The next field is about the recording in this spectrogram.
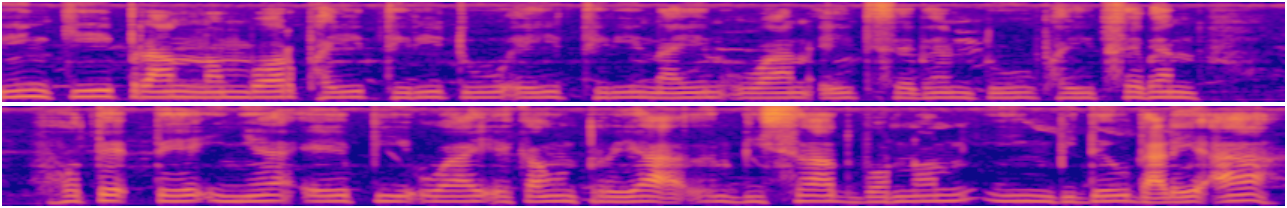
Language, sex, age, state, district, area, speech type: Santali, male, 45-60, West Bengal, Bankura, rural, read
